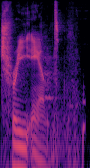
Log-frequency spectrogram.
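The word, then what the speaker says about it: Treant: Twitch chat saying that it's pronounced tree ant.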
